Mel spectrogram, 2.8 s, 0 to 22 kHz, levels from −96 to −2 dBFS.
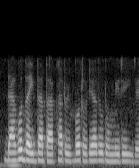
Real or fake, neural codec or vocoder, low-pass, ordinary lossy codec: real; none; 5.4 kHz; Opus, 16 kbps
